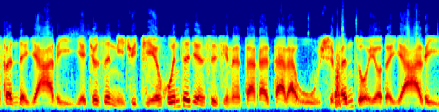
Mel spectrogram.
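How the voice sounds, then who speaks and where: A man races along at a very fast pace with noticeable background noise behind him. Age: 50s. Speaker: professor. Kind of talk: radio interview. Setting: remote line.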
